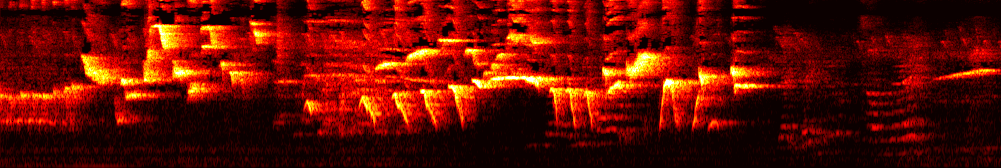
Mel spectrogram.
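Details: Caged, second-season white-rumped shama raised from a nestling and trained for competitions. Dense, rapid chattering and scratchy whistles pour out for several seconds, then fade into quieter, softer notes.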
